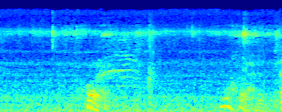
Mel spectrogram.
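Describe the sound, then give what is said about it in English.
A black cat meows twice in short, rising-and-falling cries separated by a pause, with a third meow beginning just as the sound ends, over a faint background hum. “Oh, that's my black cat, people wondering.”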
